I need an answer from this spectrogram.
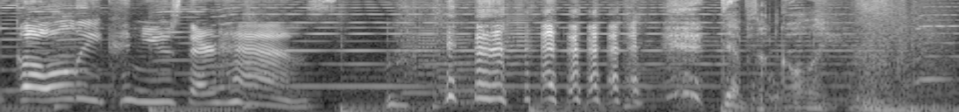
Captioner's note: slight maniacal laughter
